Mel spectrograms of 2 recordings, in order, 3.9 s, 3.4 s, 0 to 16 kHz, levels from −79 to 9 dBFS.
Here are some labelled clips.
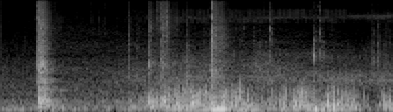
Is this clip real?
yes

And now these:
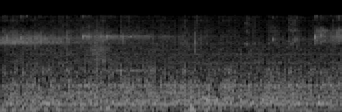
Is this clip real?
no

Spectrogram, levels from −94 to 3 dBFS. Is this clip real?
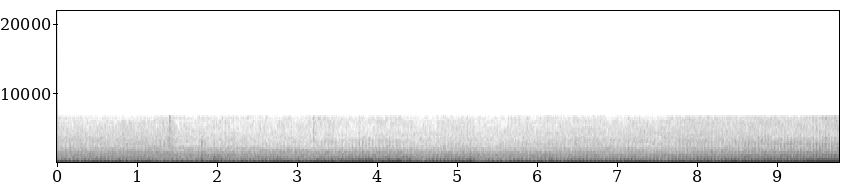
no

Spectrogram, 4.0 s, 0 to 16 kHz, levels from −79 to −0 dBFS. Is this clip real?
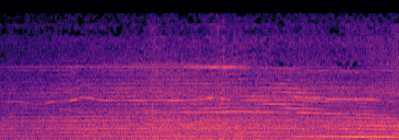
no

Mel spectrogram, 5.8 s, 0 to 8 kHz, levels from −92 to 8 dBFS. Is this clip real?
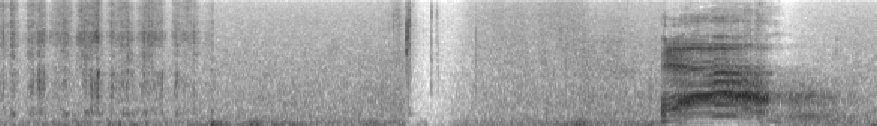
yes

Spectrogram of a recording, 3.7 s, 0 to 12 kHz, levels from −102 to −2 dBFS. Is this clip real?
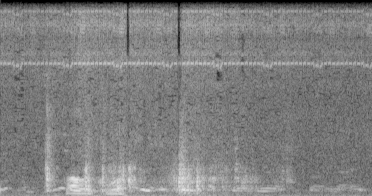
yes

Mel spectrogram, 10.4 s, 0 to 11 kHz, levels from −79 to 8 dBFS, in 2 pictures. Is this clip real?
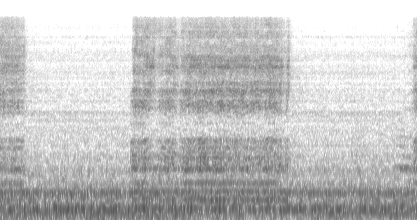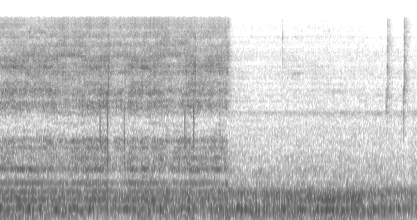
no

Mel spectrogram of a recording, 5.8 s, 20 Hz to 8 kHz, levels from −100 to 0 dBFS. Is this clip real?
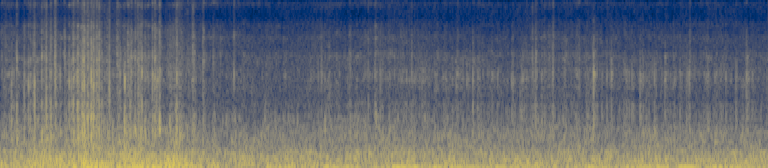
no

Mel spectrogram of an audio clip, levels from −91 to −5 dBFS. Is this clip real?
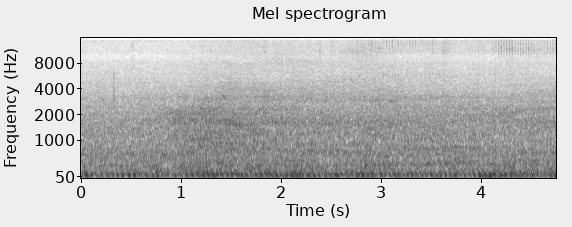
yes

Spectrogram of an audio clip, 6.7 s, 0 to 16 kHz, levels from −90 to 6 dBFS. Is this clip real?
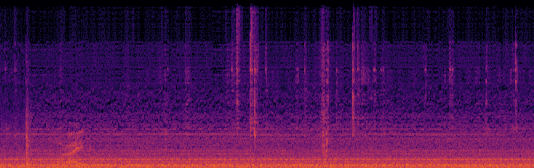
yes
